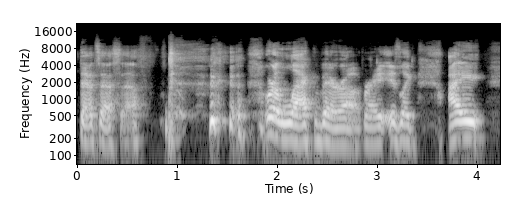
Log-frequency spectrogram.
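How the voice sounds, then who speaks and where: A woman's voice: on the low side, fairly even intonation, a little slow, a bit bright, slightly rough. A woman talking casually in a solo explainer vlog, thinking aloud and often checking in with short rhetorical questions. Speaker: YouTube vlogger.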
